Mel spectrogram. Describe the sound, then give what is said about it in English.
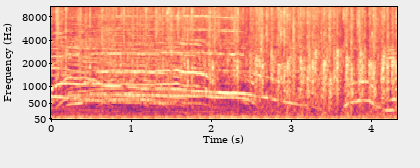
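Studio audience cheering and applauding as a new team member is welcomed: loud, steady clapping under a dense layer of whoops and shouts that continues throughout. “Make some noise for Nina!”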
